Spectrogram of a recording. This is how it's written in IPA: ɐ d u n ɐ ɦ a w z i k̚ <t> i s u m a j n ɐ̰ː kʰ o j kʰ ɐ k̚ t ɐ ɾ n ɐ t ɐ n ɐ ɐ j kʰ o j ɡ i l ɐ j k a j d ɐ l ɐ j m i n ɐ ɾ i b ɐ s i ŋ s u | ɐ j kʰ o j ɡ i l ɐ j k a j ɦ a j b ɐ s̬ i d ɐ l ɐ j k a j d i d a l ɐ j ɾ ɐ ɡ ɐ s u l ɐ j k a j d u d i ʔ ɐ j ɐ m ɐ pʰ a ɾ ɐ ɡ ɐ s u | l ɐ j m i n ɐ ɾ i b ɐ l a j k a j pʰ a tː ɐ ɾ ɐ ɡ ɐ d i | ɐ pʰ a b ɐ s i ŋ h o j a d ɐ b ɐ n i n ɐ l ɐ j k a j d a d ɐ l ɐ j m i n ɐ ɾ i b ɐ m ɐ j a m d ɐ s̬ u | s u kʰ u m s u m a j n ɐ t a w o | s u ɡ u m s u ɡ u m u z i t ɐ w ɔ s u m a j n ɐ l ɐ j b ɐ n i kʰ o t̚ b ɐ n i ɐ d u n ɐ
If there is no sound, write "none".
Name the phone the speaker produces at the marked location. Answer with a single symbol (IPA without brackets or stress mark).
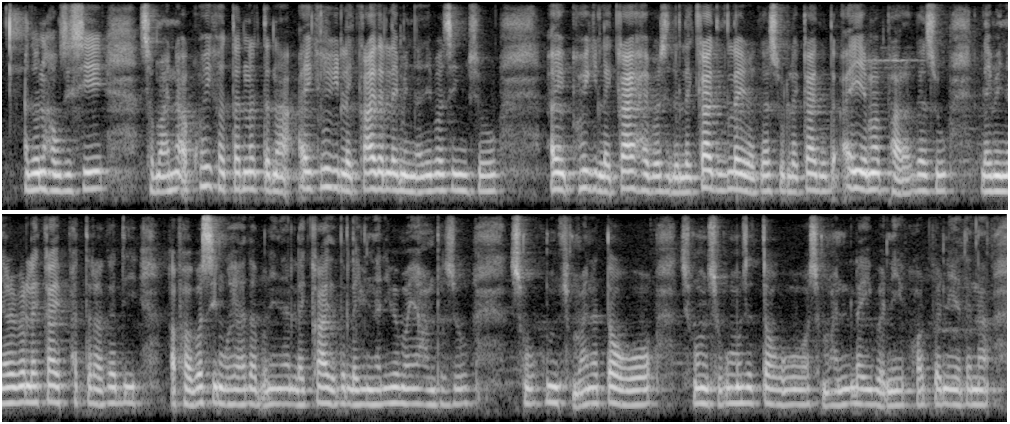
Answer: s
